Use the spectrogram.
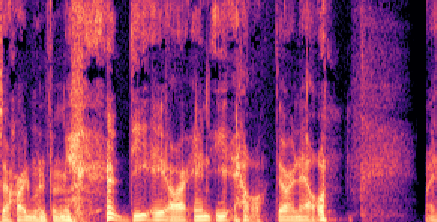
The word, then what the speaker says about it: Darnel: Honestly, it's Darnell.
